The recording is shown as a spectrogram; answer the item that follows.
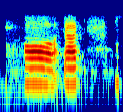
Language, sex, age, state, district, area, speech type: Assamese, female, 18-30, Assam, Tinsukia, urban, conversation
